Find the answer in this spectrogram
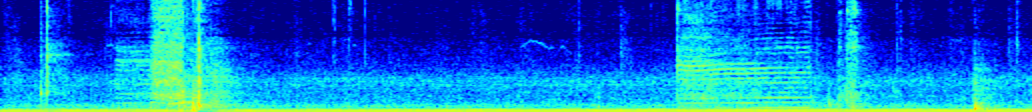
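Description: Cordless drill/driver running a screw into the sewing table to fix the bobbin winder: a whine rising slightly in pitch for about a second near the seven-second mark. A short noisy burst comes about two seconds in and a sharp click near the end, over a steady low hum.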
